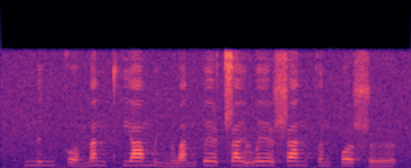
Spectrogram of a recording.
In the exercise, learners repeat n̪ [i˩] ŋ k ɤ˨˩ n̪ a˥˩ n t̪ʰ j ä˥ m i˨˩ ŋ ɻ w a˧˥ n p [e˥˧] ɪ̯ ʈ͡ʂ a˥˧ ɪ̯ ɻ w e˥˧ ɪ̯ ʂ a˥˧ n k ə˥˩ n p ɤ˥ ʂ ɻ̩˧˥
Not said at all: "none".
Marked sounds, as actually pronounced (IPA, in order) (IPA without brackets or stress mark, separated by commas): i˧˥, e˥˧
